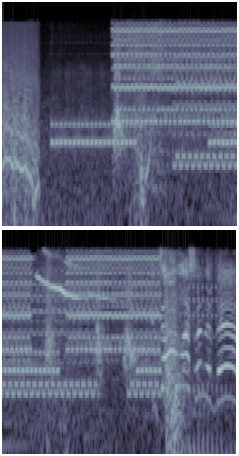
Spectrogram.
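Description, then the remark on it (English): A cell phone ringtone plays a bright electronic melody of sustained, stepped tones, loud, with a short burst of voices breaking in near the end. “Their songs are just ripped off ringtones.”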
